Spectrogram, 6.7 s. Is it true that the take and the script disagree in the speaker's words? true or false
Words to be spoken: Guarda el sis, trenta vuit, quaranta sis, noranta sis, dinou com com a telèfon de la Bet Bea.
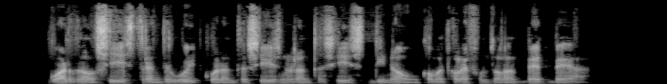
true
